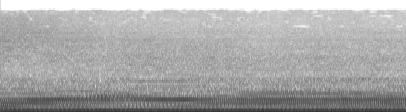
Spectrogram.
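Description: Dubstep track: a loud, harsh distorted bass section, a dense gritty noise over a heavy sub-bass, held steady with a few sustained tones running under it.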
